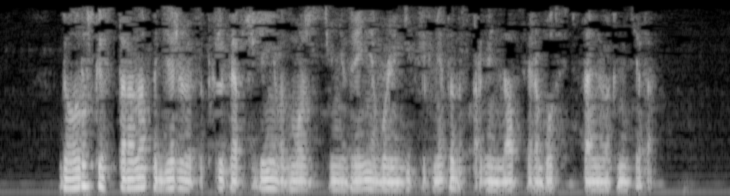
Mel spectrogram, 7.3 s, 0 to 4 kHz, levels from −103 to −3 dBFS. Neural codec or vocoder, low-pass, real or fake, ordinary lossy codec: none; 3.6 kHz; real; MP3, 16 kbps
